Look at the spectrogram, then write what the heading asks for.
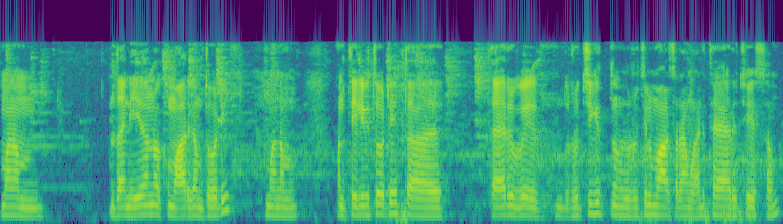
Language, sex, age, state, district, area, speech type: Telugu, male, 18-30, Telangana, Hyderabad, urban, spontaneous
